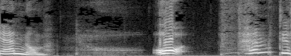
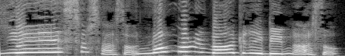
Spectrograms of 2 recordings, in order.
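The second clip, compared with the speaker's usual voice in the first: desperate plea; 9 semitones higher, 6 dB louder than usual. Retold or imitated. Desperate prayer in retold crisis.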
